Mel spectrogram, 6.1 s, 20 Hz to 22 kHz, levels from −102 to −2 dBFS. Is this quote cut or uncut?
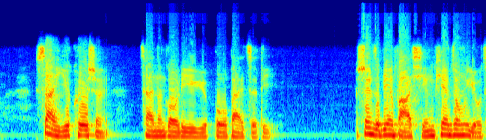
uncut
